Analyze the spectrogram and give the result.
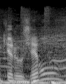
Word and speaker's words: Calogero: Tout le monde veut le prononcer à l'américaine Calogero. – Calogero. – C'est Calogero? – Oui.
